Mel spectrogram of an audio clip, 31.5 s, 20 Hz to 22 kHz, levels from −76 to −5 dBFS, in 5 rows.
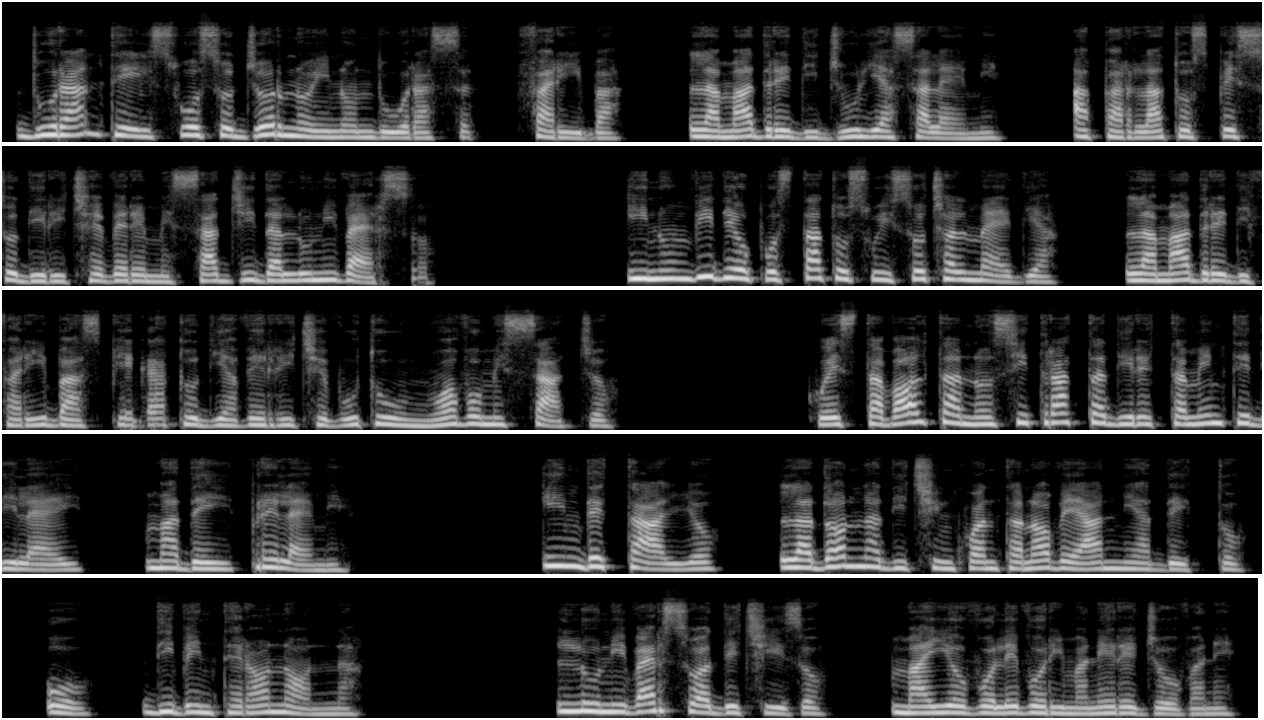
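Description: Choppy stuttering breaks up the speech from 8.31 to 8.48 s and from 13.20 to 13.46 s, just before "di aver ricevuto un". This is repeated packet loss (robotic sound): rapid holes, none longer than 24 ms, each patched by extending the preceding sound, so about half of each stretch is filler.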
